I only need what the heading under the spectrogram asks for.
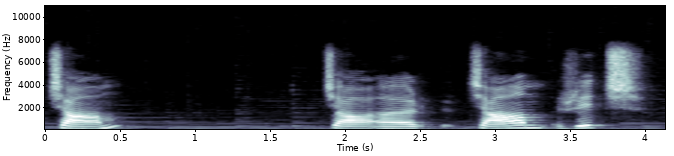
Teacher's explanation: So these are middle of the tongue touching the palate, the top palate.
